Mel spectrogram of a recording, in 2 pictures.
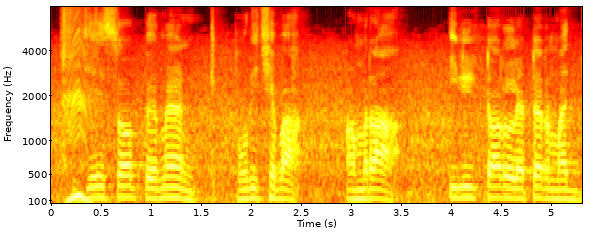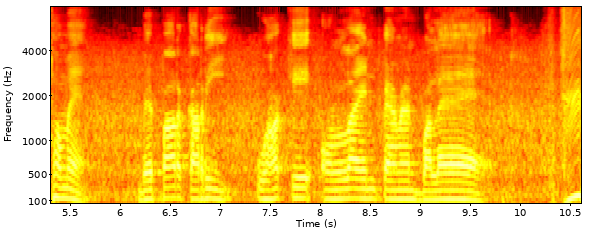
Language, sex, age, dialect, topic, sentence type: Bengali, male, 31-35, Jharkhandi, banking, statement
